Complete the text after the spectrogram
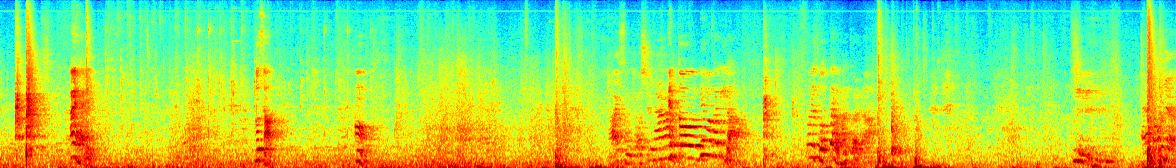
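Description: Feet shuffle and thump on a ring floor.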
